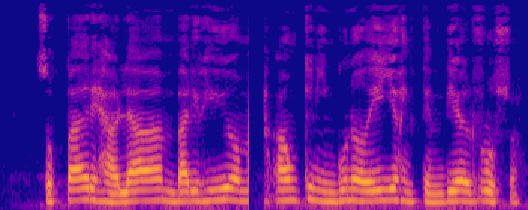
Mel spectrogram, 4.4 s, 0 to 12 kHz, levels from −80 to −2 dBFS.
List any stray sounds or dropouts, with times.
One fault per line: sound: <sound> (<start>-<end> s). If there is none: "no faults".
sound: dropout (2.1-2.2 s)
